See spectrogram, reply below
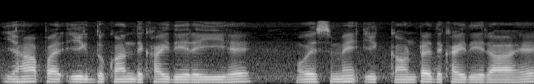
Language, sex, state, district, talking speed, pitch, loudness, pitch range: Hindi, male, Uttar Pradesh, Lalitpur, 180 wpm, 120 Hz, -15 LUFS, 115-125 Hz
